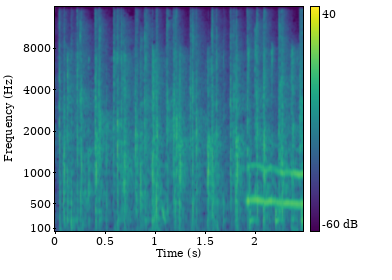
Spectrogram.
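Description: A round of applause from a group who unmute to clap after a talk: dense, irregular crackling claps overlapping steadily throughout, with a faint sustained tone appearing near the end.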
